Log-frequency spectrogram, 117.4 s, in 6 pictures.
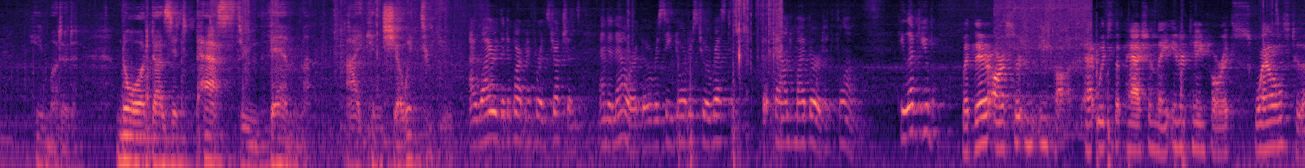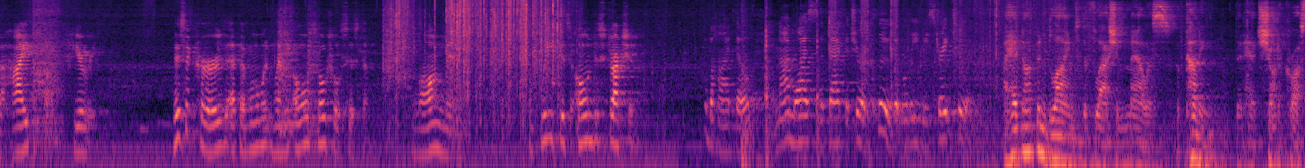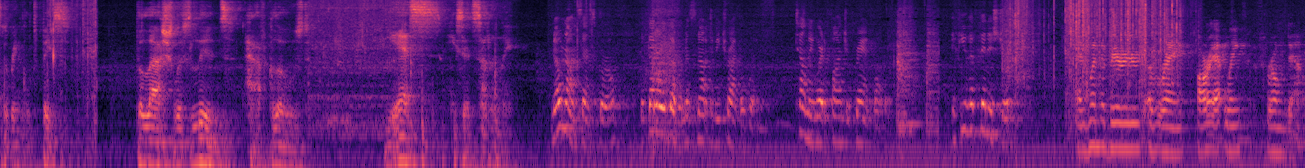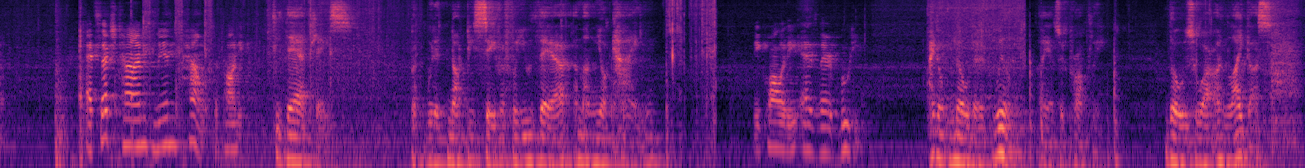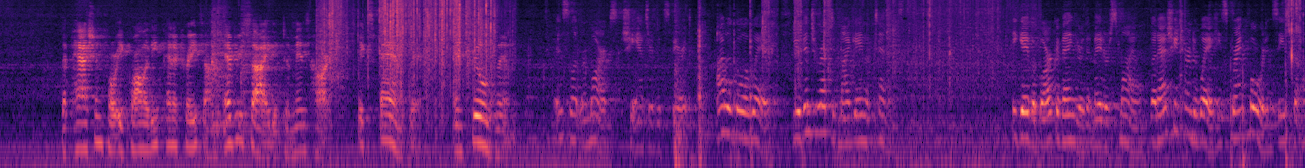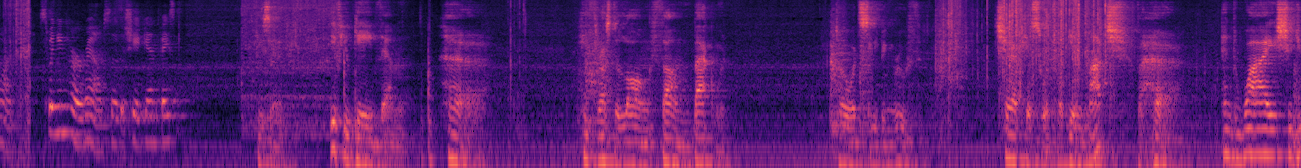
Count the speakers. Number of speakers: three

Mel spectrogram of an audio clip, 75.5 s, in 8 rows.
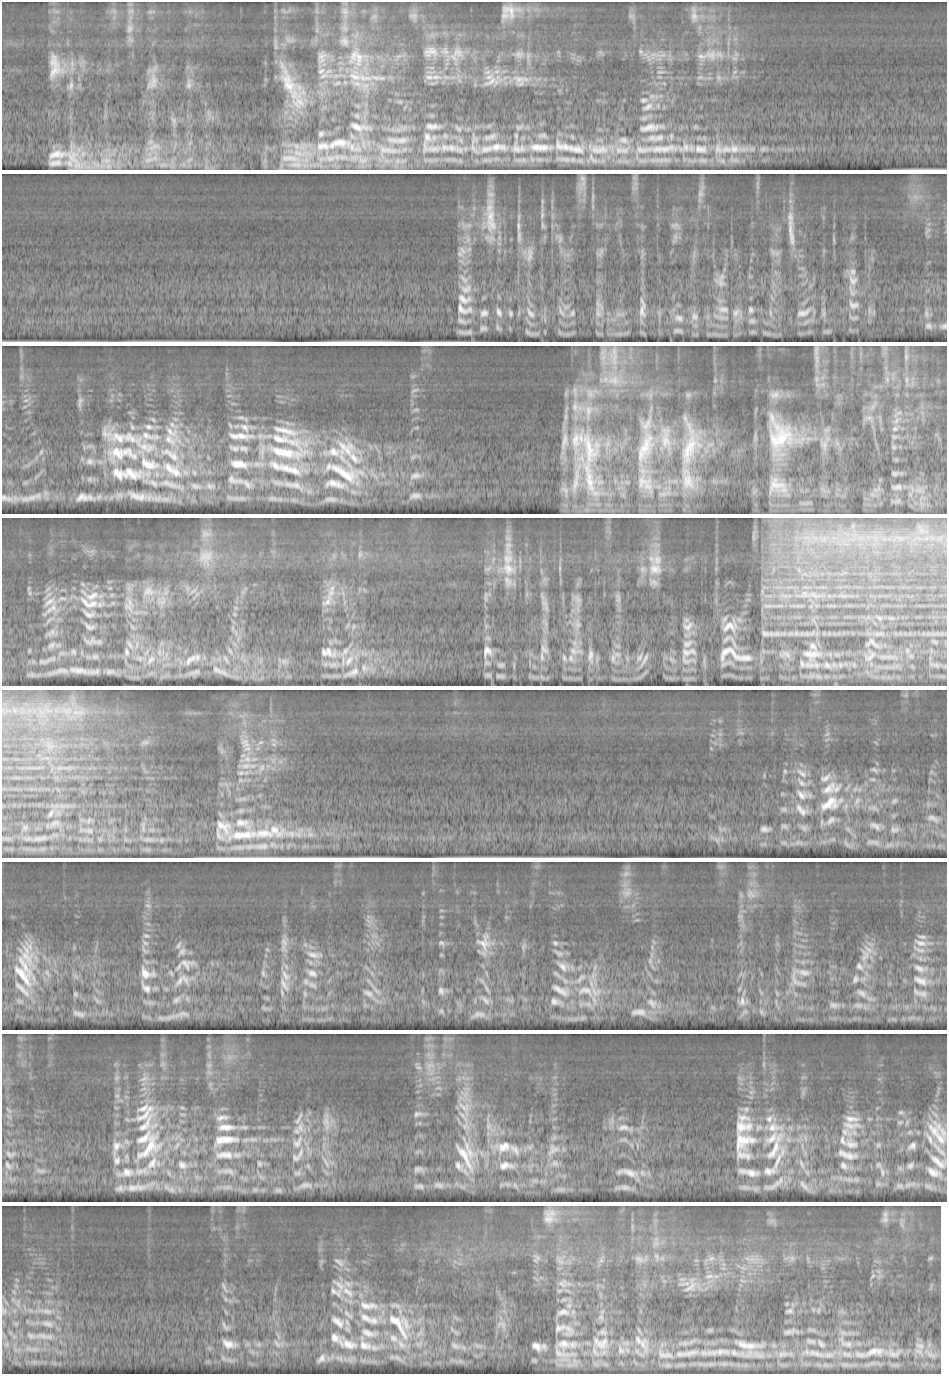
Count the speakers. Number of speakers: seven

